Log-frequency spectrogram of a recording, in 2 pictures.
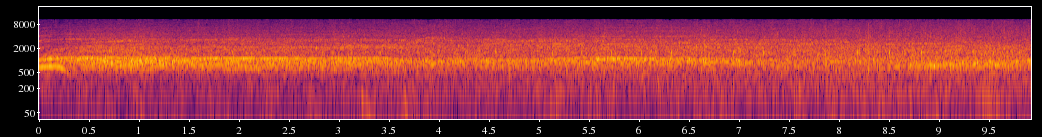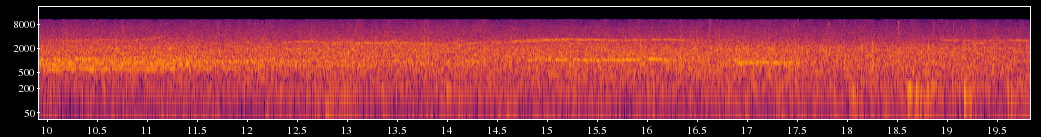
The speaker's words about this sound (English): Can I please get another round of applause for the orchestra?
